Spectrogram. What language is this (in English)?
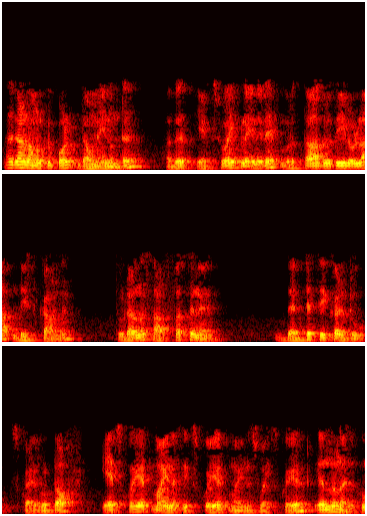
Malayalam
